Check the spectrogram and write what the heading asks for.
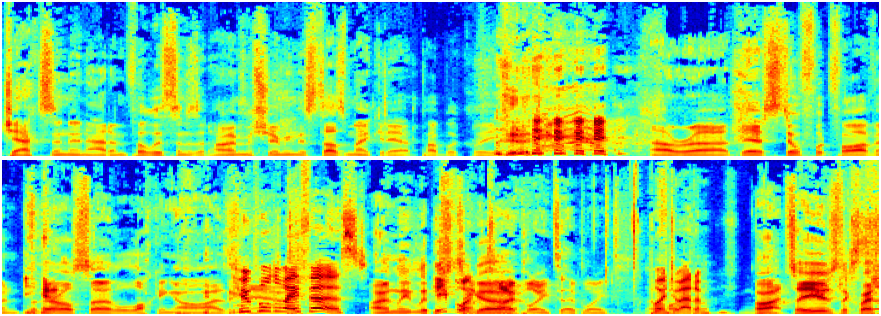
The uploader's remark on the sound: Was recorded live in Melbourne at the Retreat Hotel in Brunswick.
